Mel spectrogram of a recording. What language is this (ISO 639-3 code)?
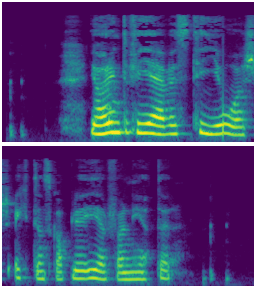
swe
